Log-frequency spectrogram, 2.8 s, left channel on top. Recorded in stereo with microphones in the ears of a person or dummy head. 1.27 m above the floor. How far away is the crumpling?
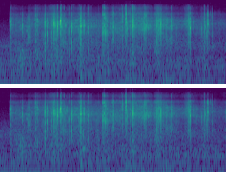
About 0.7 m.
